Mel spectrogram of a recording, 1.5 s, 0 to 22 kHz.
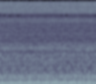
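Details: Diesel truck after sitting 11 years, cleared up: steady even low idle with regular firing beat, no knocks or misses; airing up, airbags rising, some air leaks noted.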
